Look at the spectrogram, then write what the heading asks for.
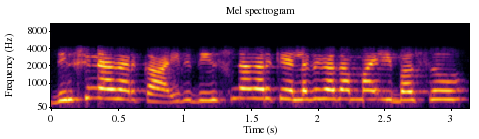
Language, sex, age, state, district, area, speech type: Telugu, female, 30-45, Telangana, Suryapet, urban, conversation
